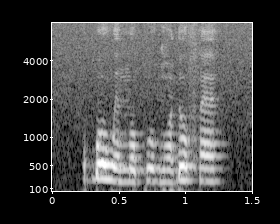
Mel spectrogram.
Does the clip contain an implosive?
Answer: yes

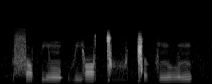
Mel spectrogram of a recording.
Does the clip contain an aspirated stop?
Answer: no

